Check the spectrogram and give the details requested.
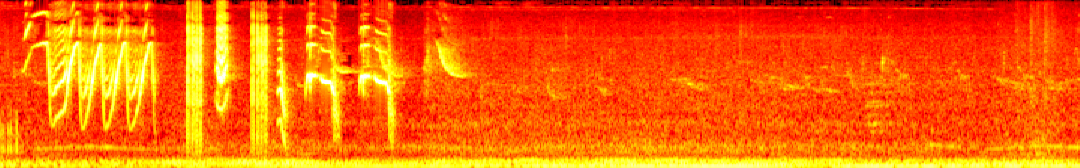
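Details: Indian myna in song: looping, rising-and-falling whistled notes, then sharp clicks and rattling chatter mixed with short slurred whistles, followed by a quiet stretch with faint distant chirps.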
